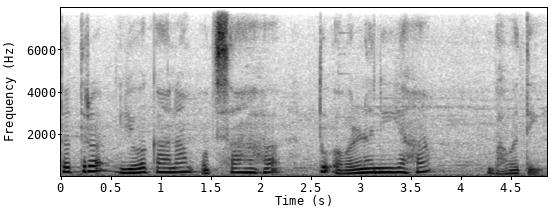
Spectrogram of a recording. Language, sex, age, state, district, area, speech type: Sanskrit, female, 45-60, Maharashtra, Nagpur, urban, spontaneous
